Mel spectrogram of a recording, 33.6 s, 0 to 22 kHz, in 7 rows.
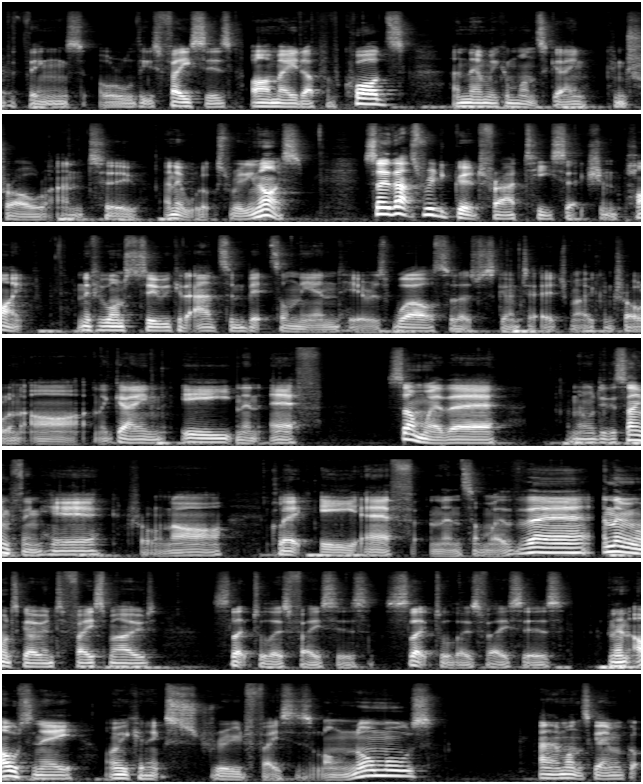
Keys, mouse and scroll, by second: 0.1 Tab, 1.6 click, 2.2 click, 2.7 double click, 3.1-3.4 scroll down 1, 3.7 Tab, 4.2 ctrl+middle click, 5.1 ctrl+2, 6.0 shift+middle click, 6.6 click, 6.8-7.5 scroll down 1, 7.5 middle click, 9.0 click, 9.4 middle click, 10.1-11.7 scroll up 1, 11.7 click, 12.0-12.4 scroll up 1, 12.4 Tab, 13.8 ctrl+r, 15.0 click, 15.4 e, 16.1 f, 17.9 click, 18.3 scroll down 1, 18.6 shift+middle click, 19.6 ctrl+r, 21.1 click, 21.4 e, 21.7 f, 23.1 click, 23.5 shift+middle click, 23.6 Tab, 24.8 shift+z, 25.2 click, 26.5 shift+click, 27.2 click, 27.7-28.0 scroll up 1, 28.1 shift+middle click, 28.5 alt+e, 30.6 click, 32.5 Tab, 32.8 scroll up 1, 33.1 middle click.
